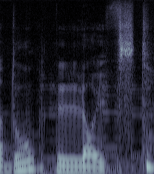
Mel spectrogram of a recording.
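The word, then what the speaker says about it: läufst: И это у нас, да, дифтонг, который всегда читается как «ой». И, соответственно, «ду лёйфст».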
